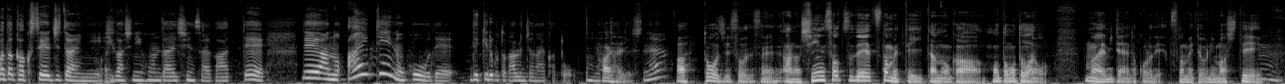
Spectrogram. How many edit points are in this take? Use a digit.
2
